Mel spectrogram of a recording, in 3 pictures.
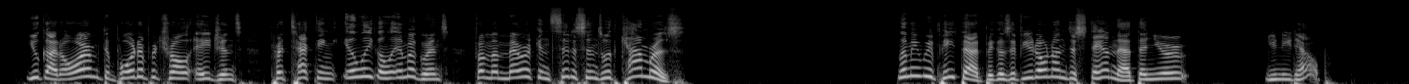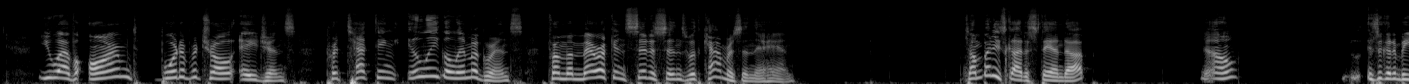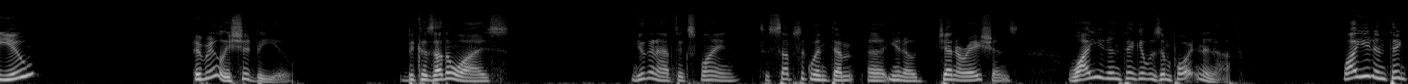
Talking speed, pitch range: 130 wpm, 190-300 Hz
